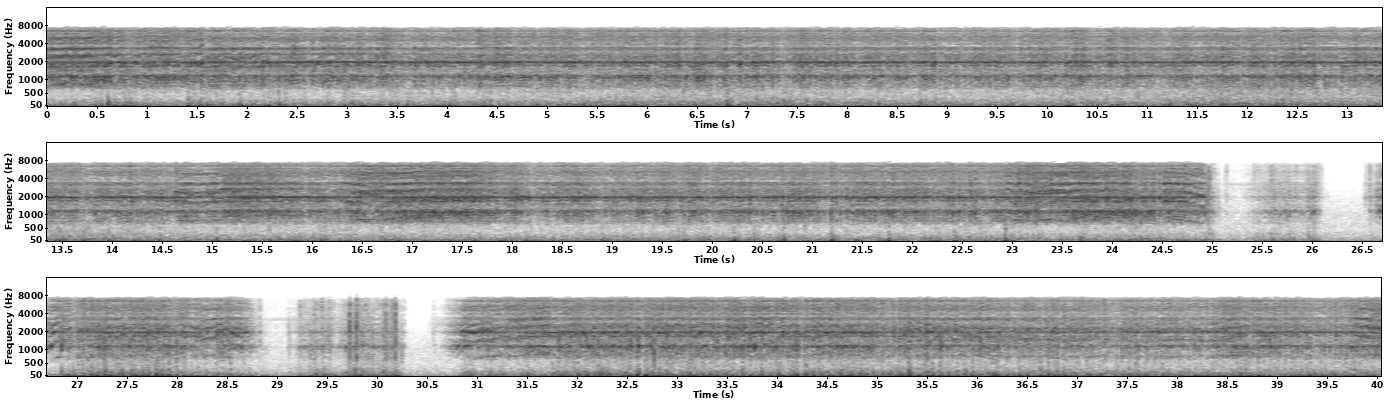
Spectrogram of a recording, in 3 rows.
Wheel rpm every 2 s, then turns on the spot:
230, 230, 230, 230, 230, 230, 230, 230, 230, 230, 230, 230, 120, 120, 90, 120, 230, 220, 200, 210.
24-26 28-30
